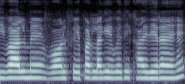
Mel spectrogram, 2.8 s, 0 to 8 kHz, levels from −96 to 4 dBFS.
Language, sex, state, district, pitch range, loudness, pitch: Hindi, female, Chhattisgarh, Jashpur, 225-230 Hz, -17 LUFS, 225 Hz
